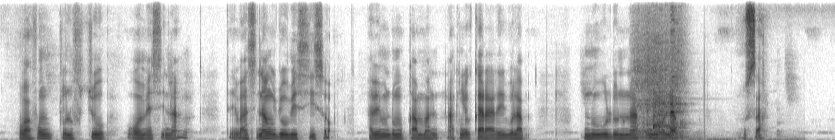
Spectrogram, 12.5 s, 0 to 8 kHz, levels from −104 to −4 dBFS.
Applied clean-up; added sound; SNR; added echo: none; Dishes, pots, and pans; 2 dB; none.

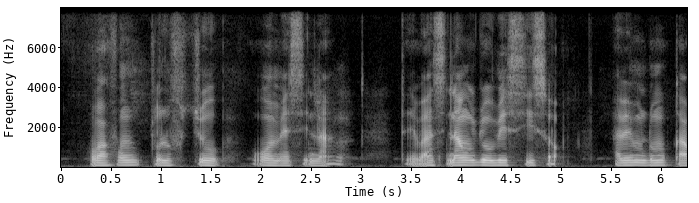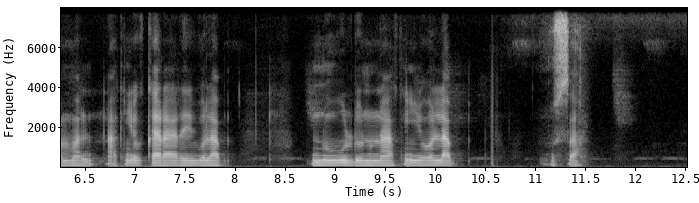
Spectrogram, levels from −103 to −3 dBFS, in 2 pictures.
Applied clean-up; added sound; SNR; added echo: none; none; none; none.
